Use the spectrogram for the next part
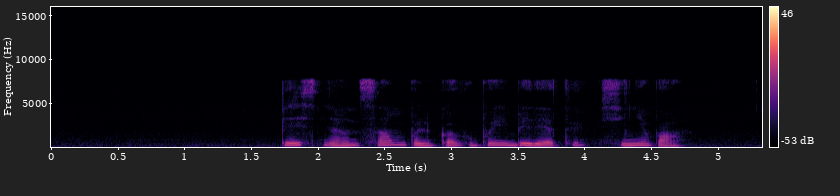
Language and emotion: Russian, neutral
